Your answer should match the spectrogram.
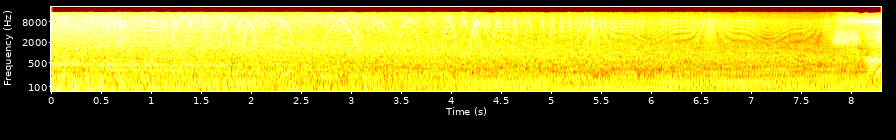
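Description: Hardcore dance music in a beatless breakdown: a wash of white noise with repeated sweeping whooshes over held low bass notes, slowly getting quieter.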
